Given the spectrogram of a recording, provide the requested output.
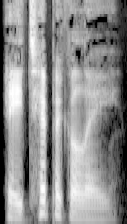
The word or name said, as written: atypically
